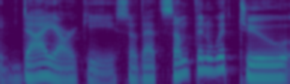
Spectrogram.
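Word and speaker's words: dyarchy: to have to look ahead to get the pronunciation diarchy d y a r c y diarchy so that's something with two we'll learn about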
